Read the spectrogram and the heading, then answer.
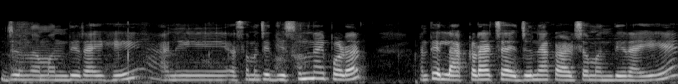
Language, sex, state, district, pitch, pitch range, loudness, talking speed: Marathi, female, Maharashtra, Nagpur, 210 Hz, 205-225 Hz, -19 LUFS, 170 wpm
